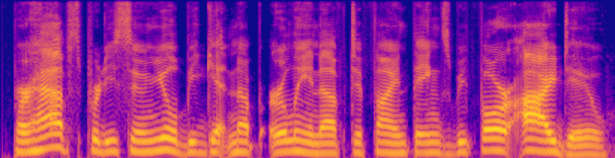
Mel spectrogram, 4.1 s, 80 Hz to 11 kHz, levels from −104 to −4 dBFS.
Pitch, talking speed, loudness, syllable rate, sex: 165 Hz, 220 wpm, -20 LUFS, 5.6 syllables/s, female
